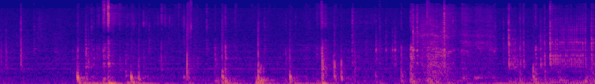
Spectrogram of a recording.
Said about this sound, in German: Da war versucht jemand, die Tür zu öffnen.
